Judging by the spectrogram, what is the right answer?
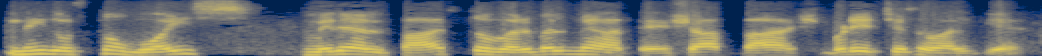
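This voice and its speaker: A male teacher gives a classroom lecture, calling students friends, mixing in English phrases and demonstrating with lively emphasis. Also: on the high side, normal speed, no echo. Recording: dull lo-fi dry recording.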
